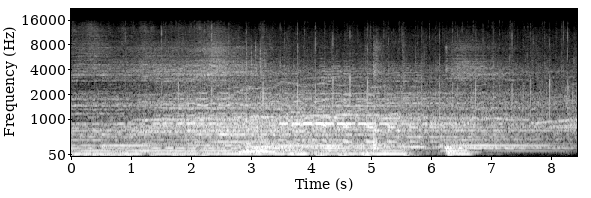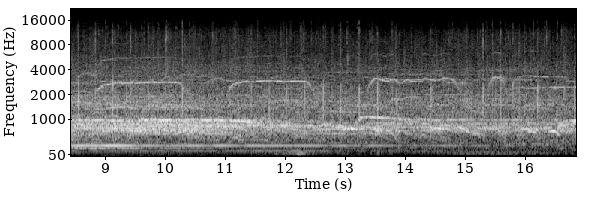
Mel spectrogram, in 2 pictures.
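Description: Live band playing the last bars of a song and ending on a final hit about six seconds in. Audience applause and cheering follow, with several long, high whistles.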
